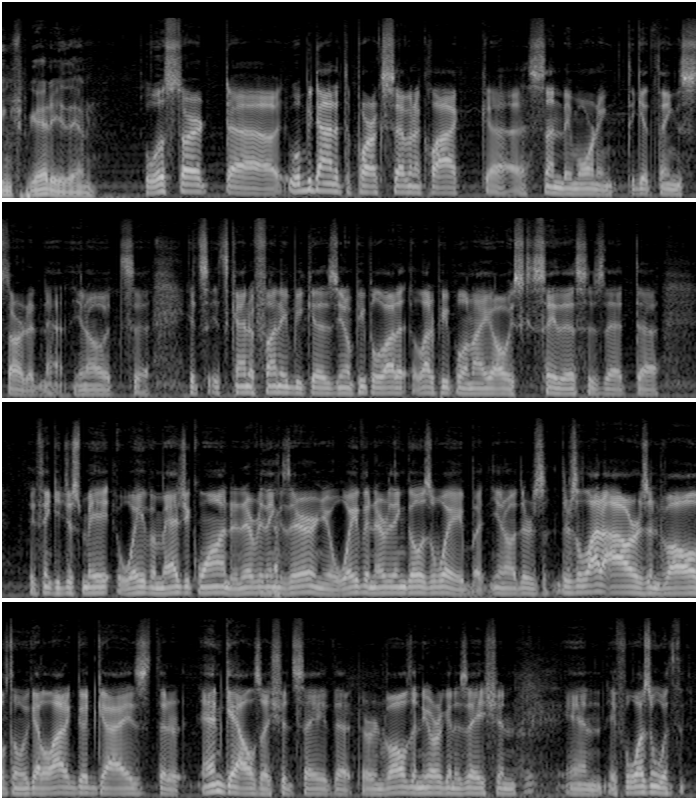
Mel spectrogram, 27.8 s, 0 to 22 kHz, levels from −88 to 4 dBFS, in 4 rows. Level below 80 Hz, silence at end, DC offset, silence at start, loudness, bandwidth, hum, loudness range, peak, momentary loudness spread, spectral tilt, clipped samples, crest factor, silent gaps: -50 dBFS; 0.1 s; under 0.1%; 0 s; -25 LUFS; 15.5 kHz; none; 5 LU; -6 dBFS; 10 LU; -4.5 dB/octave; under 0.1%; 20 dB; none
